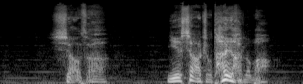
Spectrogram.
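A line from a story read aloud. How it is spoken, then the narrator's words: Angry. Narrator (Chinese): 清风男怒道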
